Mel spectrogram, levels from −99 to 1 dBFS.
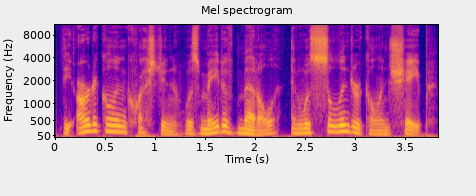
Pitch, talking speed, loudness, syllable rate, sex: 130 Hz, 205 wpm, -17 LUFS, 6.1 syllables/s, male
